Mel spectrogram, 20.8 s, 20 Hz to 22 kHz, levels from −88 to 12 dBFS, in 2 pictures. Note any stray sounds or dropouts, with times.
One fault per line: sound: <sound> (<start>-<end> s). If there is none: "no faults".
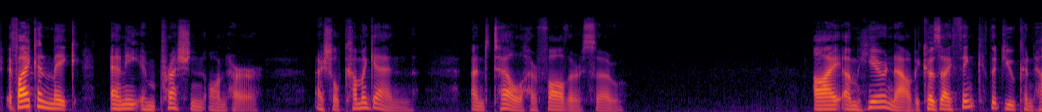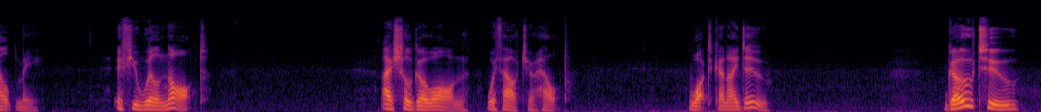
no faults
